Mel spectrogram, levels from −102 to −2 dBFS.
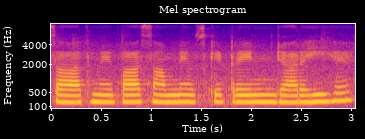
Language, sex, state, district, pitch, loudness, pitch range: Hindi, female, Punjab, Kapurthala, 205 Hz, -15 LUFS, 200-205 Hz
